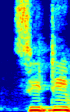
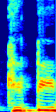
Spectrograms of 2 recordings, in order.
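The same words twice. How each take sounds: First: सिटी opened with an 's' sound; soft C. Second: किटी opened with a 'k' sound; city misread as किटी, with a hard C; wrong hard C. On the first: Teacher showing students the correct sound, soft C in सिटी. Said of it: "सौ sound बोल रहे हैं". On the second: Teacher showing what we don't say, hard C in किटी. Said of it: "किटी नहीं बोल रहे". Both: Shown as a demonstration.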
